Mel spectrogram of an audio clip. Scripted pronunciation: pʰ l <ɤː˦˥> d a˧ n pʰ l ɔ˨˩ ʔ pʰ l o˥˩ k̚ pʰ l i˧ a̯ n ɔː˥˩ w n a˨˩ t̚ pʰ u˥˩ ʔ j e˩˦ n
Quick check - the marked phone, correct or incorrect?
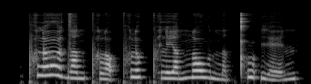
incorrect: ɤː˥˩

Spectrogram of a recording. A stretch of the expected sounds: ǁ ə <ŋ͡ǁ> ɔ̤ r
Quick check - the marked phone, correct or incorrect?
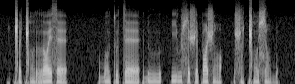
incorrect: ǁ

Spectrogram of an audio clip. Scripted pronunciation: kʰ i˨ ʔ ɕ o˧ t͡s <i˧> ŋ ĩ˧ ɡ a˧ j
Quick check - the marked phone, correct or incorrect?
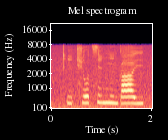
correct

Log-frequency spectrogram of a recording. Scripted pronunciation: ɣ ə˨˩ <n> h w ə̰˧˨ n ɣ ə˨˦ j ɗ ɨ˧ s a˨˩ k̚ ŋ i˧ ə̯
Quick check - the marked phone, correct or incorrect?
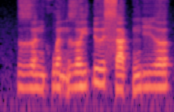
correct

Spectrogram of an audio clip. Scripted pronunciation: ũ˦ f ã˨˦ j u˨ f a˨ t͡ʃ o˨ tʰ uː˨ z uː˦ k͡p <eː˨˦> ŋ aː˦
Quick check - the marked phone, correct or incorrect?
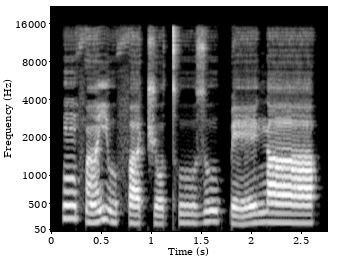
correct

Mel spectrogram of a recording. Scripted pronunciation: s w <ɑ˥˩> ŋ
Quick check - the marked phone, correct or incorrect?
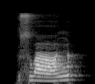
incorrect: ɑ˨˩˦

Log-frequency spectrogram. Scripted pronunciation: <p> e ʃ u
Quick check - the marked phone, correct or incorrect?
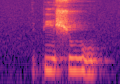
incorrect: pʲ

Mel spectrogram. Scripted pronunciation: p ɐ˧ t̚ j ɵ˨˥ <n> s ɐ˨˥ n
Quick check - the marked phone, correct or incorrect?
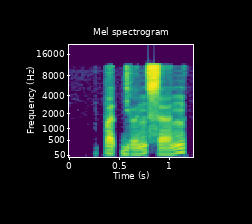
correct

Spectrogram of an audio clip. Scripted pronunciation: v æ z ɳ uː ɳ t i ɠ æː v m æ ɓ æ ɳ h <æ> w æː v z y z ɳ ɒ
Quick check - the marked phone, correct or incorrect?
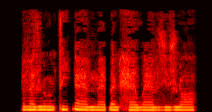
correct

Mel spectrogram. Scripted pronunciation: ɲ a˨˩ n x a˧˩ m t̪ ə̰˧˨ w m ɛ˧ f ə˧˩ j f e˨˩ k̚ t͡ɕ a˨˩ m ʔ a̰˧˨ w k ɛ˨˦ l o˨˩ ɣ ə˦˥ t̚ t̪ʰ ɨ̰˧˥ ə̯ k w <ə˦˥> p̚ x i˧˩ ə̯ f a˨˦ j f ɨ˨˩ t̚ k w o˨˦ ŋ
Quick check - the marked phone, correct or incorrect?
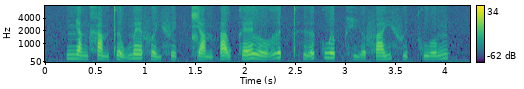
correct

